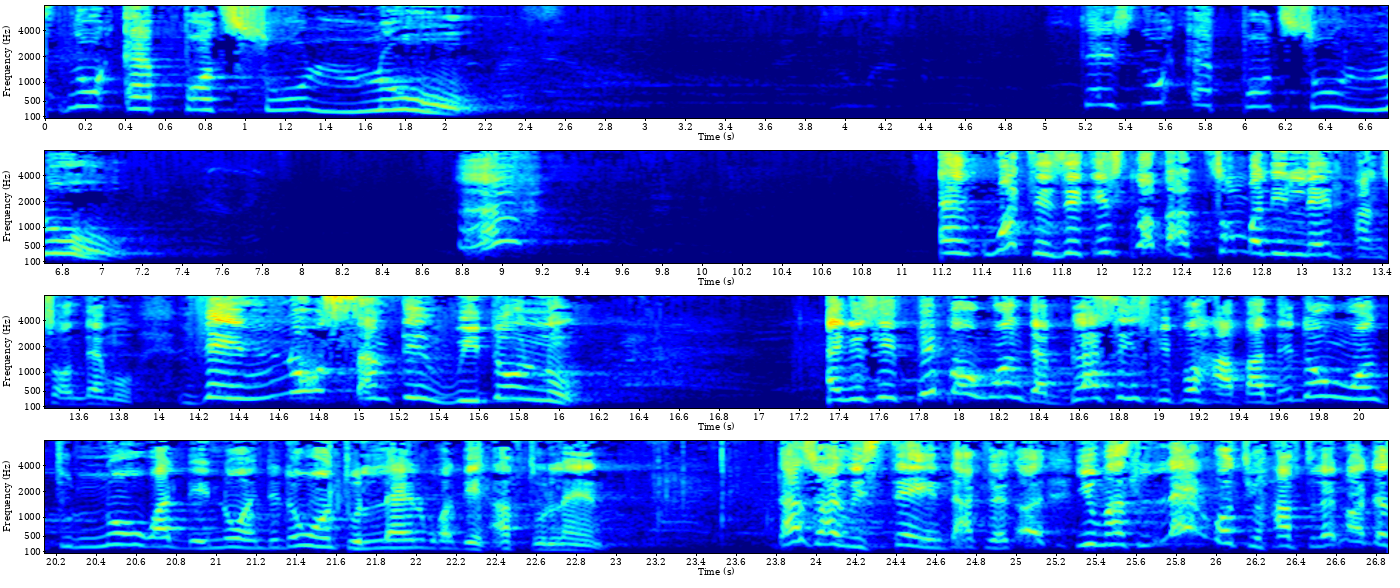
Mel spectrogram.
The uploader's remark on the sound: Preached at the First Love Center.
